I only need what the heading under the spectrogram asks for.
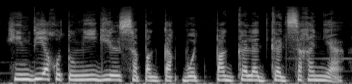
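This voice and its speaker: Female storyteller: first-person horror narration, measured and hushed, mid-range voice. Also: mid-range voice, dry recording.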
